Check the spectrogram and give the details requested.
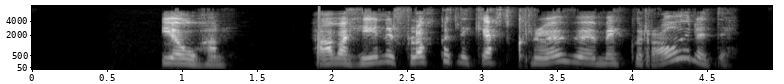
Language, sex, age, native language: Icelandic, female, 30-39, Icelandic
